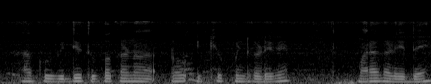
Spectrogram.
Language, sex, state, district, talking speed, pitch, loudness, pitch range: Kannada, male, Karnataka, Bellary, 85 wpm, 140 Hz, -40 LUFS, 130-145 Hz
